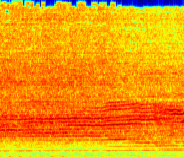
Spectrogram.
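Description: Live glam rock band: a distorted electric guitar holds one long note that bends slowly upward, with bass and drums underneath.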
